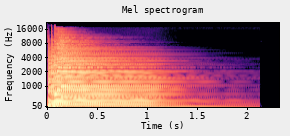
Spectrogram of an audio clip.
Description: D sharp Suspended 4th Sharp 5th D sharp, Guitar Half Step Down; chord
